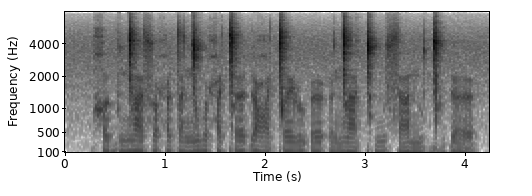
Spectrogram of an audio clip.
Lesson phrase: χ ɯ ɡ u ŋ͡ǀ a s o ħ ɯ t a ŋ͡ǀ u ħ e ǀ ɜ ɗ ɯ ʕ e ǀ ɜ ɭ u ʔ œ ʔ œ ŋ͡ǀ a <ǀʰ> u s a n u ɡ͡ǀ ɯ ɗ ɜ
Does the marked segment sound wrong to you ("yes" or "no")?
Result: no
